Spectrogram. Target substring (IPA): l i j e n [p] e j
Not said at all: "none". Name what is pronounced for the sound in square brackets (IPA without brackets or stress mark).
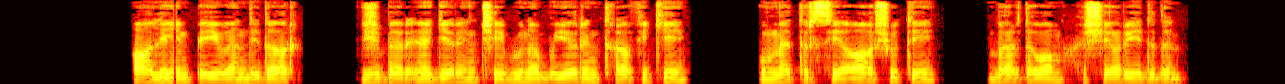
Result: p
